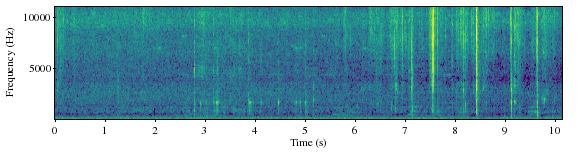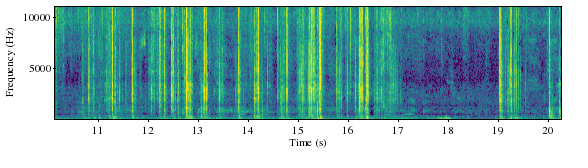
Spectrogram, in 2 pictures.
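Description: Melted, sticky slime being squeezed and pulled apart by hand, giving a run of short wet clicks and crackles that grows dense in the second half. A steady low hum lies under the first half.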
